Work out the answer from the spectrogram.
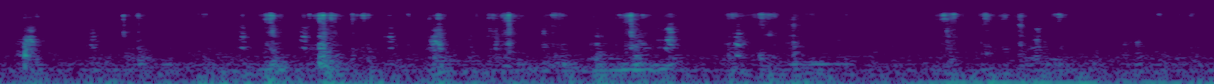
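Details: Several zebra finches in an aviary in the afternoon chatter with a busy, irregular stream of short nasal beeps and chirps, over a steady low hum.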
